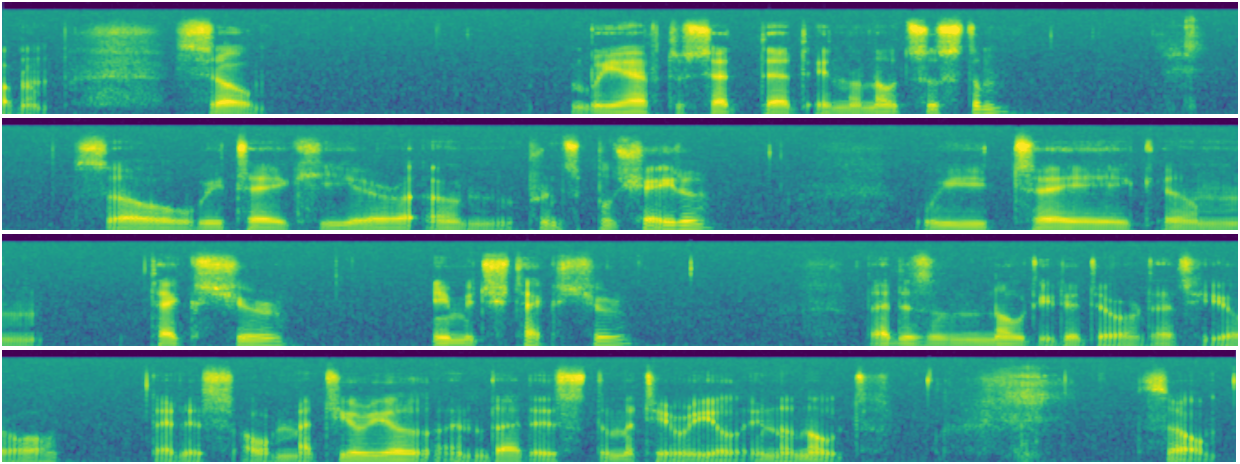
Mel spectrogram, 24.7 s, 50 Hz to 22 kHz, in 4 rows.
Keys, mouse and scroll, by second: 2.4 click, 3.7 click, 7.8-10.1 drag, 11.7-14.1 drag, 23.4 click, 23.7 middle click, 23.8 click.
